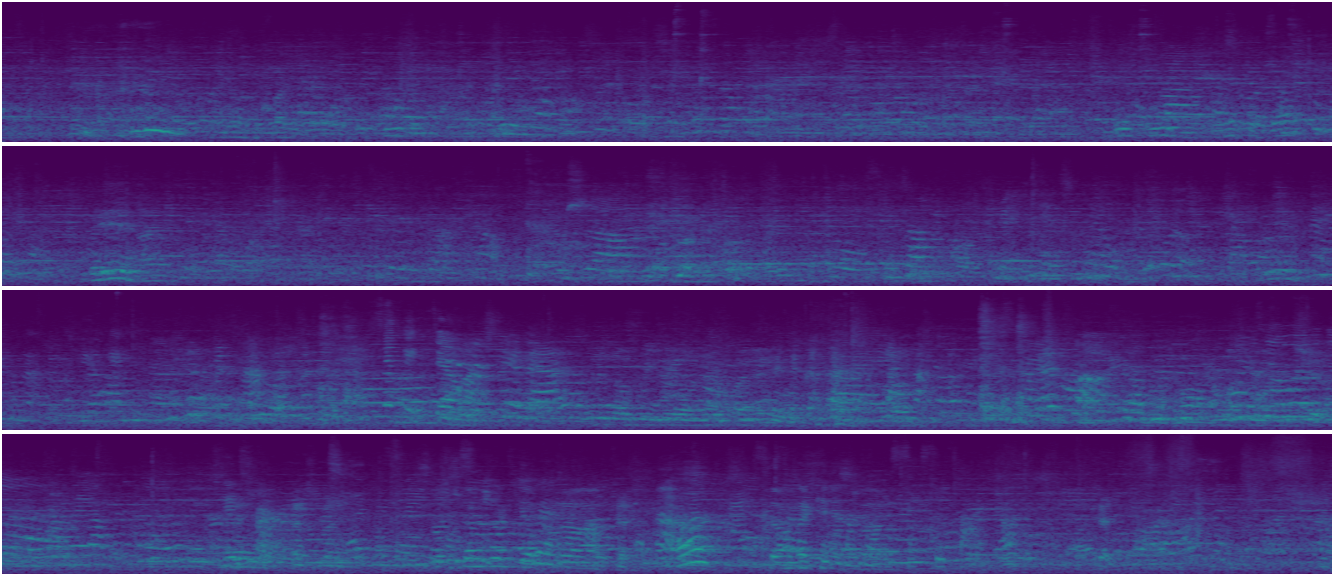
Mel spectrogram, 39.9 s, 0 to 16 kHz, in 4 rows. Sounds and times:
Music: 0.0s - 39.9s.

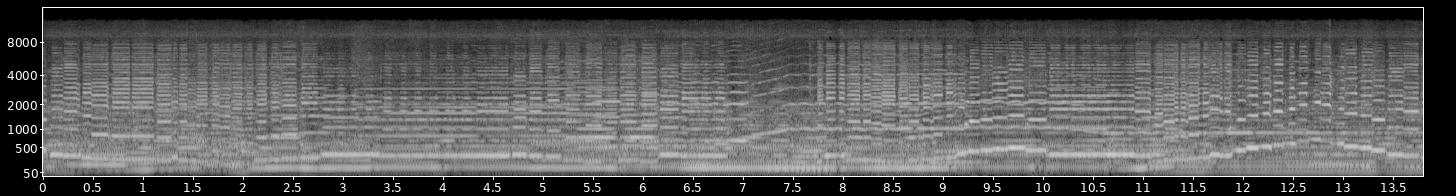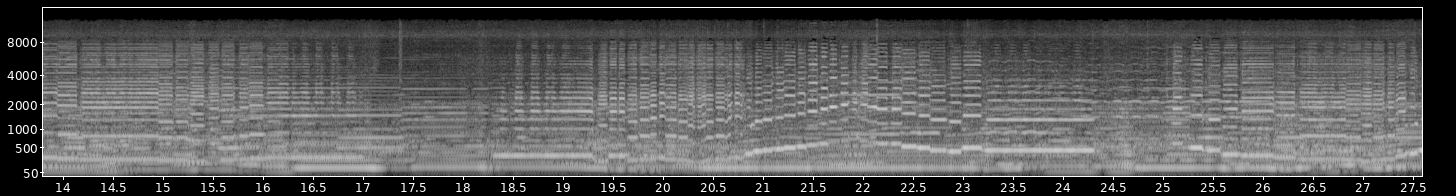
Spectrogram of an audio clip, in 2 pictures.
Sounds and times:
Music: 0.0s - 27.5s.

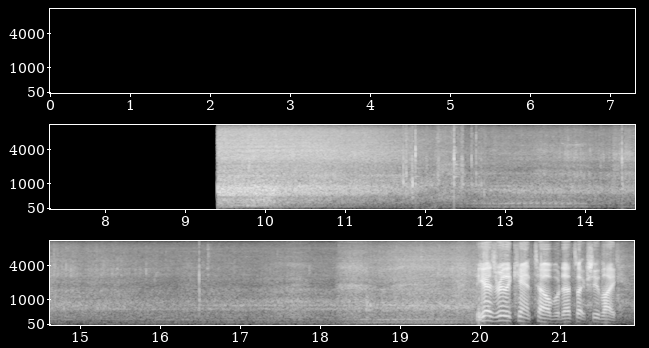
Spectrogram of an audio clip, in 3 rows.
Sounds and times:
Vehicle: 9.4s - 20.3s
Speech: 19.9s - 21.9s.

